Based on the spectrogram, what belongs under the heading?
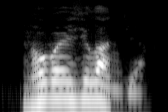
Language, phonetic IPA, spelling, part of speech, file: Russian, [ˈnovəjə zʲɪˈɫanʲdʲɪjə], Новая Зеландия, proper noun, Ru-Новая Зеландия.ogg
- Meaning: New Zealand (a country and archipelago of Oceania; capital: Wellington)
